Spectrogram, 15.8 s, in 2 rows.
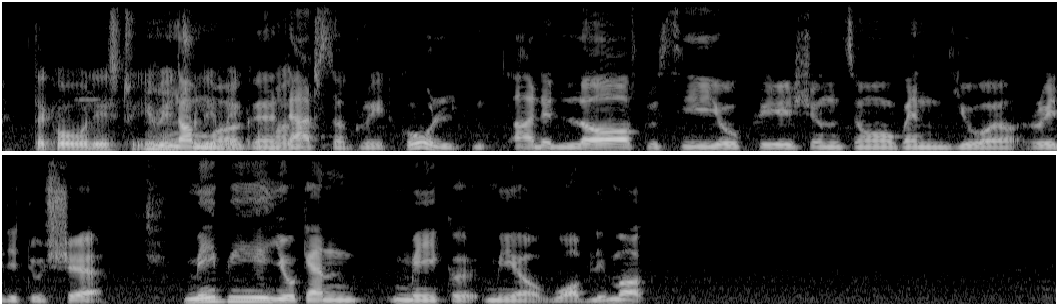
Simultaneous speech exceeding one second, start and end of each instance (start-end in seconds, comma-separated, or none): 1.1-2.3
